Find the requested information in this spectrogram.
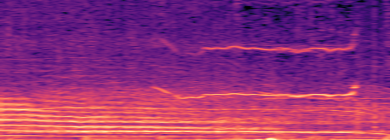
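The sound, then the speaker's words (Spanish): A studio audience screaming and cheering at the opening of a live show: a loud, steady roar of many voices with whoops and sustained shrill tones riding above it. “¡Qué público más potente! ¡Un público que suena tan estruendosamente como así!”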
